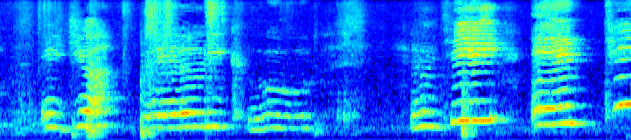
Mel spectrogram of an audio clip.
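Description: A five-year-old boy singing unaccompanied, in short phrases with a few held notes and brief pauses between them.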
